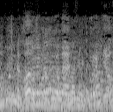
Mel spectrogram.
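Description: Overlapping voices: several people talking at once.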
